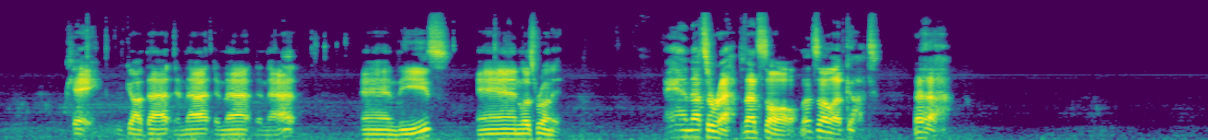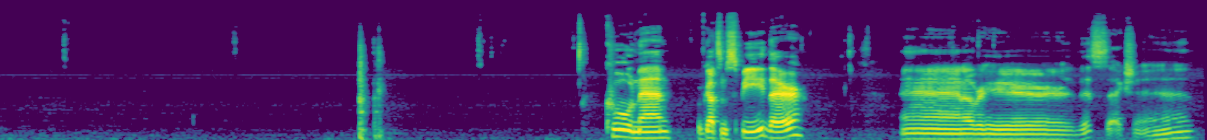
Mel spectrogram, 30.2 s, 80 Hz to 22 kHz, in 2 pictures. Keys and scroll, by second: 0.9 super+k, 3.9 Return, 4.8-7.3 typing, 6.0 super+r, 7.3 super+h, 16.2-17.8 typing, 20.4 typing, 22.0 l, 23.2-30.1 typing.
